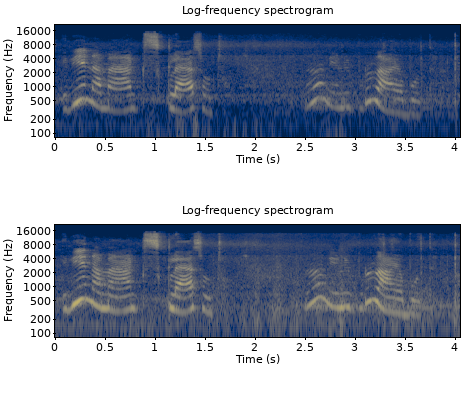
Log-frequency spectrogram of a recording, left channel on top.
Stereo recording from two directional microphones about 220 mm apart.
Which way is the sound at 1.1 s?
35° left (ahead or behind).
